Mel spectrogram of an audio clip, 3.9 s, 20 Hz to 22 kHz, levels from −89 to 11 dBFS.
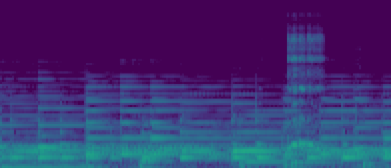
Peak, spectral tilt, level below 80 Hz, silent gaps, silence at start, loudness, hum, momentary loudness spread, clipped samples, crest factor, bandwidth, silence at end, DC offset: -22 dBFS; -6 dB/octave; -50 dBFS; none; 0 s; -35 LUFS; none; 4 LU; under 0.1%; 14 dB; 11.5 kHz; 0 s; under 0.1%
